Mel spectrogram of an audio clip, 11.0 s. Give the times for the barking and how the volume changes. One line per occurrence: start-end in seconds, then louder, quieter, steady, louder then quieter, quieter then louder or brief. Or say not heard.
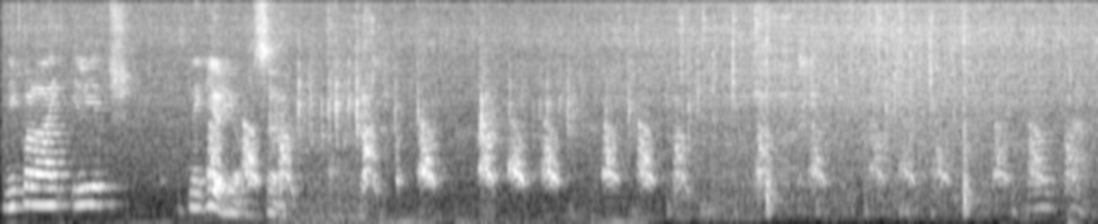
1.6-10.9 quieter.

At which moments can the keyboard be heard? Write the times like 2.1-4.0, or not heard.
2.6-10.2.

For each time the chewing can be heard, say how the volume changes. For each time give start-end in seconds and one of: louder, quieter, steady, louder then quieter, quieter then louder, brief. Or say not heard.
not heard.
